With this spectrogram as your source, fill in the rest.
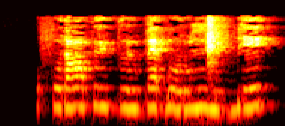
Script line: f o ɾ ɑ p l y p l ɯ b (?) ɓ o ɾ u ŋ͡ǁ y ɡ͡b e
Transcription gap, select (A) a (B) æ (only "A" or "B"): B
